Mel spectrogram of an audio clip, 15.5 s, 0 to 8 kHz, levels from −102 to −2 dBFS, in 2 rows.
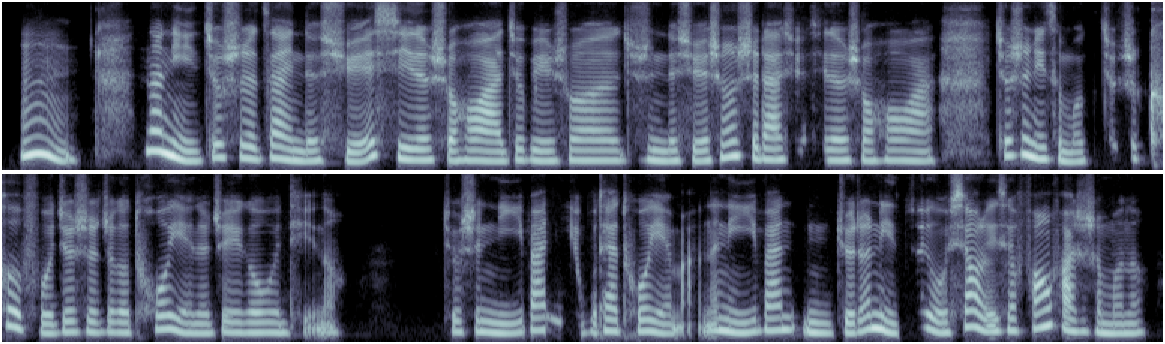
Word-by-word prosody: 嗯， 275 Hz, -11 st, +5 dB, 0.4 s
那 350 Hz, 0 st, +5 dB
你 210 Hz, -, +7 dB
就 235 Hz, +7 st, 0 dB
是 225 Hz, -3 st, +1 dB
在 215 Hz, 0 st, +2 dB
你 -, -, +1 dB
的 175 Hz, 0 st, 0 dB
学 170 Hz, +1 st, +1 dB
习 235 Hz, -6 st, +2 dB
的 190 Hz, 0 st, +3 dB
时 190 Hz, -2 st, +1 dB
候 185 Hz, +1 st, -1 dB
啊， 175 Hz, -1 st, +4 dB
就 190 Hz, +3 st, -4 dB
比 180 Hz, -2 st, -1 dB
如 175 Hz, -, -1 dB
说 180 Hz, 0 st, -1 dB
就 180 Hz, -, -9 dB
是 190 Hz, -1 st, -3 dB
你 180 Hz, -, 0 dB
的 175 Hz, -, -1 dB
学 175 Hz, 0 st, 0 dB
生 235 Hz, +6 st, +2 dB
时 265 Hz, -5 st, +1 dB
代 195 Hz, -1 st, +2 dB
学 200 Hz, -, -6 dB, 0.2 s
习 185 Hz, -, -10 dB
的 185 Hz, 0 st, +1 dB
时 180 Hz, -, +1 dB
候 180 Hz, +1 st, -3 dB
啊， 175 Hz, 0 st, -2 dB, 0.4 s
就 265 Hz, -, -1 dB
是 275 Hz, +1 st, +3 dB
你 225 Hz, -5 st, +5 dB
怎 180 Hz, -4 st, -2 dB
么 165 Hz, -, -3 dB
就 -, -, -9 dB
是 220 Hz, -, -2 dB
克 285 Hz, -4 st, +1 dB
服， 170 Hz, -7 st, -4 dB
就 190 Hz, +3 st, -2 dB
是 190 Hz, -1 st, -2 dB
这 185 Hz, -, -5 dB
个 180 Hz, -1 st, -1 dB
拖 240 Hz, +6 st, -3 dB
延 185 Hz, -8 st, 0 dB
的 170 Hz, -, -2 dB
这 180 Hz, +2 st, -3 dB
个 180 Hz, 0 st, -1 dB
问 180 Hz, -1 st, -3 dB
题 205 Hz, +7 st, -11 dB
呢？ -, -, -8 dB, 0.7 s
就 -, -, -6 dB
是 195 Hz, +1 st, -1 dB
你 175 Hz, -3 st, -1 dB
一 -, -, -5 dB
般 220 Hz, 0 st, +1 dB
也 205 Hz, -3 st, -10 dB, 0.2 s
不 175 Hz, -, -5 dB
太 205 Hz, +1 st, +1 dB
拖 200 Hz, +1 st, -3 dB
延 175 Hz, -3 st, -1 dB
嘛， -, -, -5 dB
那 -, -, -2 dB
你 190 Hz, -5 st, +2 dB
一 190 Hz, -, -3 dB
般， 220 Hz, +2 st, -1 dB
你 180 Hz, -4 st, -1 dB
觉 170 Hz, +1 st, -1 dB
得 205 Hz, +7 st, 0 dB
你 225 Hz, -9 st, +4 dB
最 260 Hz, +10 st, -11 dB
有 180 Hz, -, 0 dB
效 280 Hz, +8 st, +3 dB
的 -, -, +1 dB
一 -, -, +1 dB
些 215 Hz, 0 st, -2 dB
方 260 Hz, +7 st, +2 dB
法 310 Hz, -, +2 dB
是 200 Hz, -, -4 dB
什 185 Hz, -3 st, -2 dB
么 165 Hz, 0 st, -1 dB
呢？ 170 Hz, +2 st, -4 dB
190 Hz, 325 characters per minute, -27 LUFS, 180-220 Hz, 0.7 s, 你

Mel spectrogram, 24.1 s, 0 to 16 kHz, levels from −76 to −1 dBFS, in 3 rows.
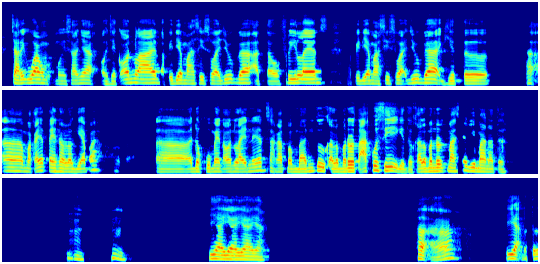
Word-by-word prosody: cari 150 Hz, +3 st, +2 dB
uang 160 Hz, -1 st, +5 dB, 0.3 s
misalnya 130 Hz, +4 st, -4 dB, 0.2 s
ojek 115 Hz, -1 st, -9 dB
online, 160 Hz, 0 st, +3 dB
tapi -, -, -10 dB
dia 140 Hz, -, +3 dB
mahasiswa 130 Hz, -1 st, -4 dB
juga 160 Hz, +2 st, +1 dB
atau 115 Hz, -1 st, -5 dB
freelance, 160 Hz, 0 st, +4 dB, 0.3 s
tapi -, -, -16 dB
dia 130 Hz, -, +1 dB
mahasiswa 130 Hz, +2 st, -4 dB
juga 160 Hz, +1 st, +2 dB
gitu. 125 Hz, +2 st, -1 dB, 0.7 s
Heeh, 160 Hz, -1 st, -1 dB
makanya 140 Hz, +4 st, 0 dB
teknologi, 130 Hz, -4 st, 0 dB
apa 130 Hz, -, -3 dB, 0.9 s
eee, 120 Hz, 0 st, -2 dB
dokumen 130 Hz, 0 st, -1 dB
online-nya 130 Hz, +6 st, -1 dB
sangat 125 Hz, 0 st, -4 dB
membantu 120 Hz, +7 st, -1 dB
kalau 125 Hz, +1 st, +2 dB
menurut 140 Hz, +3 st, +5 dB
aku 190 Hz, -, +2 dB
sih 170 Hz, -4 st, +3 dB
gitu. 110 Hz, -2 st, -5 dB
Kalau 125 Hz, +3 st, +2 dB
menurut, 150 Hz, +1 st, +3 dB
Masnya, 145 Hz, +5 st, 0 dB
gimana 135 Hz, -5 st, 0 dB
tuh? 110 Hz, +1 st, -8 dB, 1.5 s
Mhm, 160 Hz, -7 st, -9 dB, 0.4 s
mhm. 160 Hz, -5 st, -8 dB, 1.2 s
Iya 170 Hz, -1 st, +4 dB
ya 155 Hz, -2 st, +4 dB
ya 145 Hz, -, +3 dB
ya. 130 Hz, 0 st, -6 dB, 2.2 s
Heeh. 130 Hz, -, 0 dB, 0.9 s
Iya 175 Hz, -1 st, +5 dB
betul. 170 Hz, -, -4 dB
140 Hz, 110 wpm, -24 LUFS, 125-160 Hz, 2.2 s, uang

